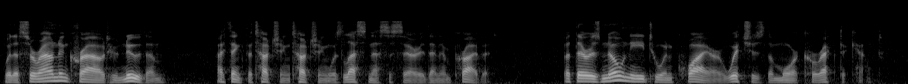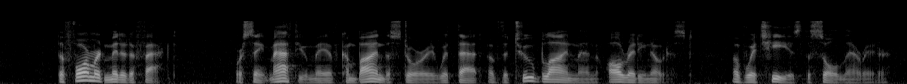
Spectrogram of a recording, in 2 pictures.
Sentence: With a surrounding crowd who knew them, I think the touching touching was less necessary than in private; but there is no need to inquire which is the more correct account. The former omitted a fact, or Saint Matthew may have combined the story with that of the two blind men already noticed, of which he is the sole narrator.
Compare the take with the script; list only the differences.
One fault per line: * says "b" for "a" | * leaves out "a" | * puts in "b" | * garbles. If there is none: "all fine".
all fine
